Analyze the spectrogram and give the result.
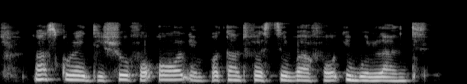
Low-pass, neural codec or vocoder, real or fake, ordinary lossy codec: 7.2 kHz; codec, 16 kHz, 16 kbps, FunCodec, trained on Chinese and English, 50 frames a second; fake; none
